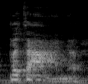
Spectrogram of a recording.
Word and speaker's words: patate: it correctly but we it always sounded like patan but actually it's p a t a t so what I'm going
